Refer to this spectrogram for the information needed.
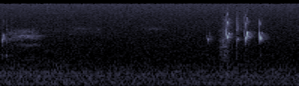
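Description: two birds calling

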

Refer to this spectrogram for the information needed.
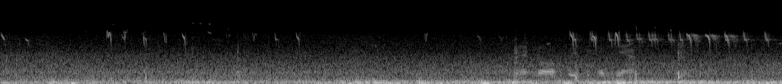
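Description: wild birds calling

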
